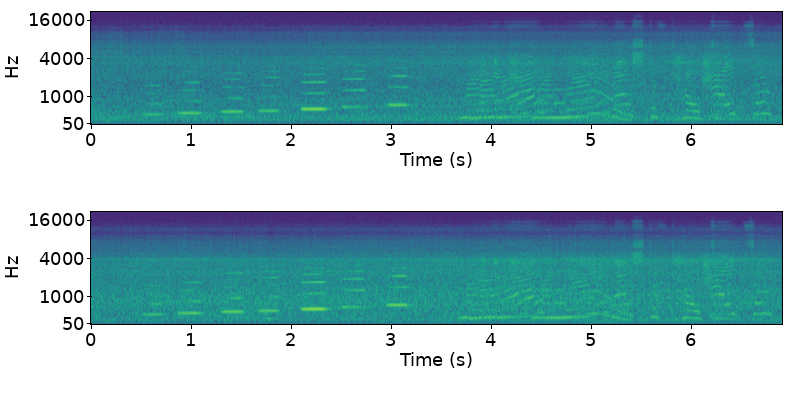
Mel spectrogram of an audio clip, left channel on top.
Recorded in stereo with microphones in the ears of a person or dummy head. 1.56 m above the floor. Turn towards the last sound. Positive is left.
turn(degrees=-5)  # may be behind; listen again after turning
